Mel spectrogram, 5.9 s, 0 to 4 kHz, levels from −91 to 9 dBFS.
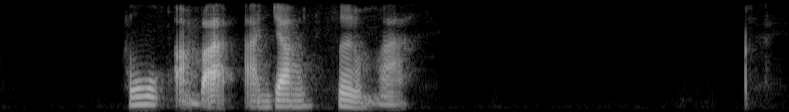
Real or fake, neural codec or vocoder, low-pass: fake; autoencoder, 22.05 kHz, a latent of 192 numbers a frame, VITS, trained on one speaker; 3.6 kHz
